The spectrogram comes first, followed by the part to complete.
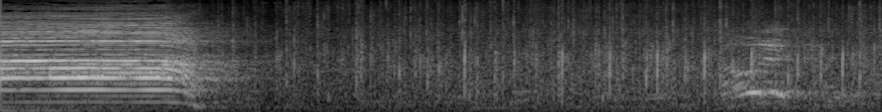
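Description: Dance music ends on a long held note that cuts off suddenly about a second in. Scattered audience clapping follows, and a voice calls out briefly near the end.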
